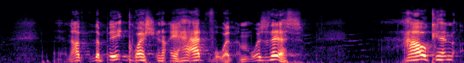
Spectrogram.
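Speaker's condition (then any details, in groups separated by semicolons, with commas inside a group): Spasmodic dystonia; voice trembles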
